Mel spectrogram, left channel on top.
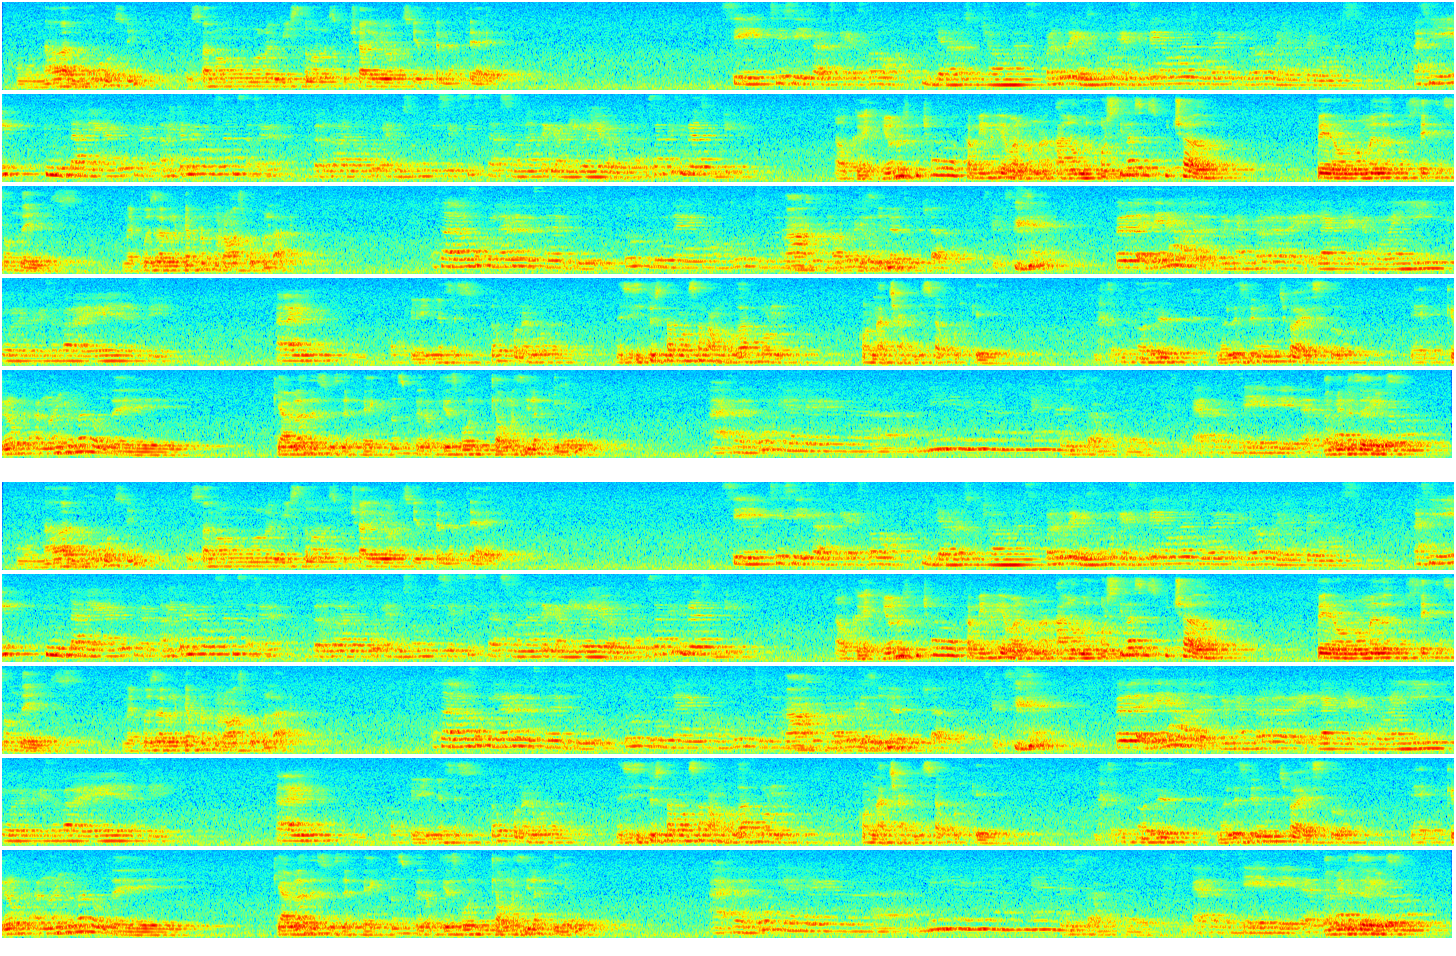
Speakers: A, on the left; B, on the right.
A: nada nuevo, ¿sí? O sea, no, no lo he visto, no lo he escuchado yo recientemente a él.
B: Sí, sí, sí, sabes que esto ya no lo he escuchado más. Por eso te digo, es como que sí pegó en su épica y todo, pero ya no pegó más. Así, <clears throat> también algo que me, a mí también me gustan las canciones, pero sobre todo porque no son muy sexistas, son las de Camilo y
A: Mm.
B: Evaluna, a pesar que siempre las critican.
A: Ok, yo no he escuchado a Camilo y a Baluna, a lo mejor sí las he escuchado pero no me, no sé qué son de ellos. ¿Me puedes dar un ejemplo como la más popular?
B: O sea, la más popular es esta de Tutu. Tutu, nadie como Tutu, no hay
A: Ah,
B: sustituto.
A: ok, sí la he escuchado. Sí, sí,
B: <laughs>
A: sí.
B: Pero tiene otras, por ejemplo, la de la que le cantó a Índigo, la que le hizo para ella y así, a la hija.
A: Mm, Ok, necesito ponerme, necesito estar más a la moda con, con la chaviza porque <laughs> no le, no le sé mucho a esto. Eh, creo que ah, no hay una donde que habla de sus defectos, pero que es bonita, aún así la quiere.
B: Ah, esa de porque llegó a mi vida el amor.
A: Esa, eh, sí.
B: Esa, esa, sí, sí, es, es
A: También
B: bonito,
A: es de ellos.
B: incluso.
